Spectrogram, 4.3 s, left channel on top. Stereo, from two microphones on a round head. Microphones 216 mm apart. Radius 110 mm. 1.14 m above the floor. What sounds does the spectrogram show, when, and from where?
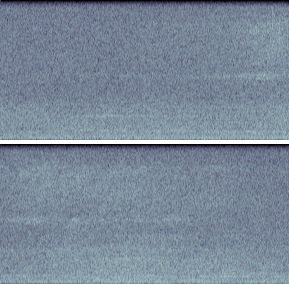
Only background noise.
